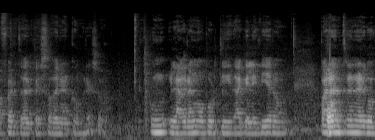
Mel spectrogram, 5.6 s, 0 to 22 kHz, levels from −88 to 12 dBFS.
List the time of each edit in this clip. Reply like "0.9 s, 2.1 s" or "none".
none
